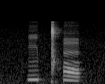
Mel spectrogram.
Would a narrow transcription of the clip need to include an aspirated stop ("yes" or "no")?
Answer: yes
